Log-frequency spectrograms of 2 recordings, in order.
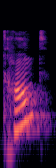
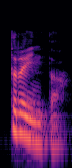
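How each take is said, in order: First: Said in the usual way. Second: "treinta" dit à l'espagnole, r roulé; Spanish pronunciation. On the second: Shown as a demonstration. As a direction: prononcez "treinta" en espagnol, plus bas. ("treinta" à l'espagnole, un peu plus bas) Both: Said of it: "Je répète".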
